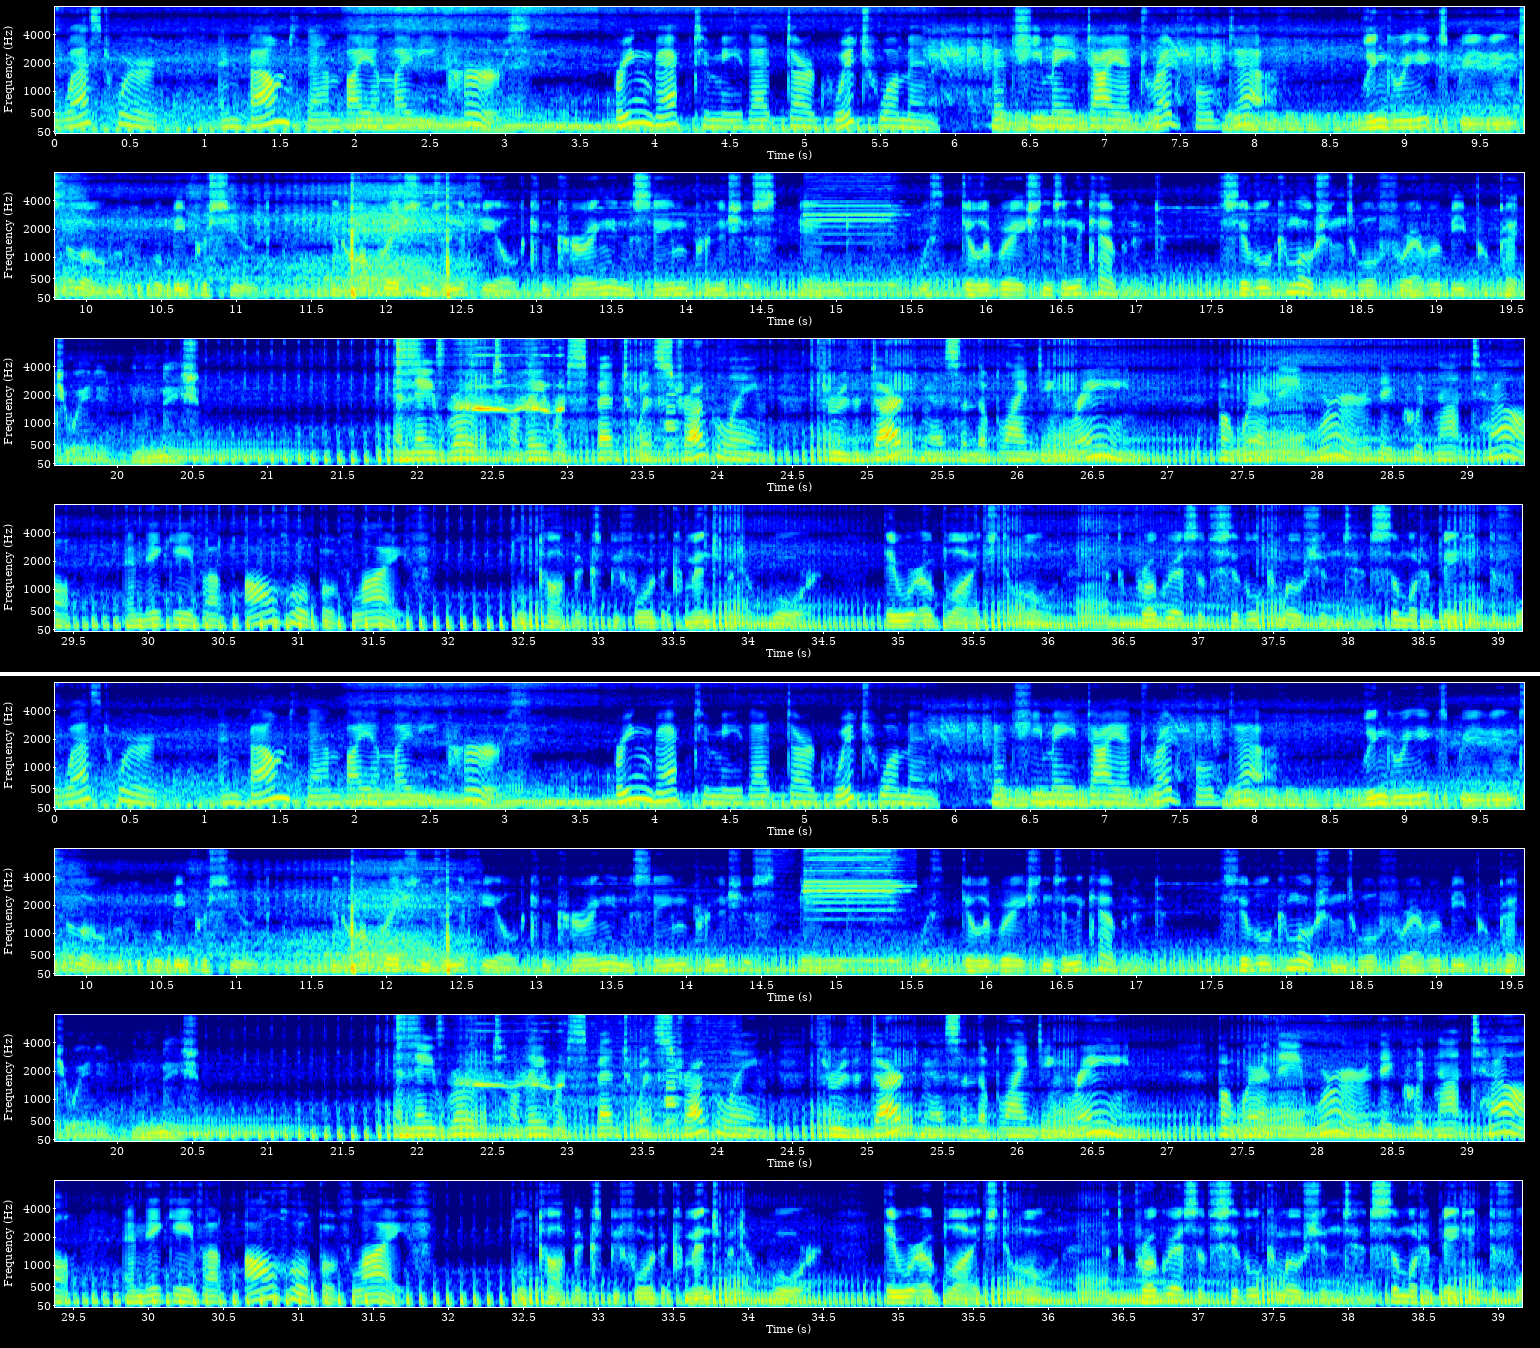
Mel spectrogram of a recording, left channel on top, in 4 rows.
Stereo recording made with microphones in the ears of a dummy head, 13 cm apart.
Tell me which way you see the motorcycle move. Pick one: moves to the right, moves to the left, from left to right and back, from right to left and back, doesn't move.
doesn't move.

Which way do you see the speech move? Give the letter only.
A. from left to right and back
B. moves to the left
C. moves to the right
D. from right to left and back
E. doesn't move
C.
